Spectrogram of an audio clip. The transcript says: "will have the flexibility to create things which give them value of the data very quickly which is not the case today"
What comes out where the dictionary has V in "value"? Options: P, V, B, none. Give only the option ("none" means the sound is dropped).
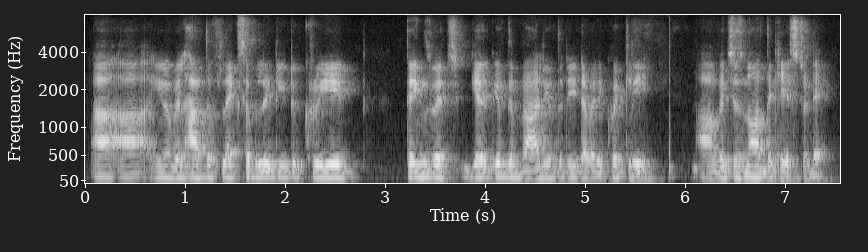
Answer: V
